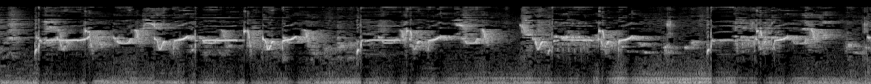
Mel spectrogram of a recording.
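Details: Energetic song of a prinia from Kalimantan, played to lure other birds: about ten repeated phrases, each a buzzy chatter ending in a short flat whistle, delivered at a steady rhythm with short gaps.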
